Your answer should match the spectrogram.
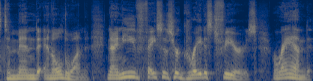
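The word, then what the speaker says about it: Nynaeve: read Moraine Lan naive it's spelled kind of naive but naive is how they say it naive eguain Perrin and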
